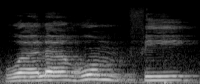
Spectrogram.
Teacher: Jadi mimnya tidak disembunyikan, tidak didengungkan. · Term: izhar syafawi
